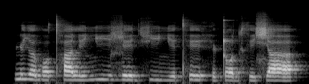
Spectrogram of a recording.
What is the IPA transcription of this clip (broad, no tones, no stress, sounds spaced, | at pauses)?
ɳ i ɐ̯ w ɔ t̪ʰ a l e ʎ i ɮ e d ç i ʎ e t̪ʰ e h e ʈ ɔ d x e ɕ a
